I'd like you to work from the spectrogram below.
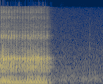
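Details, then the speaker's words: Brief, coarse fluttering snore imitated with the mouth open, showing the uvula vibrating against the nasopharynx, as in mouth-breathing snoring linked to postnasal drip; imitated snoring. "근데 지금 제가 코고리 흉내를 낼 때 입을 벌리고 흉내를 냈습니다"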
